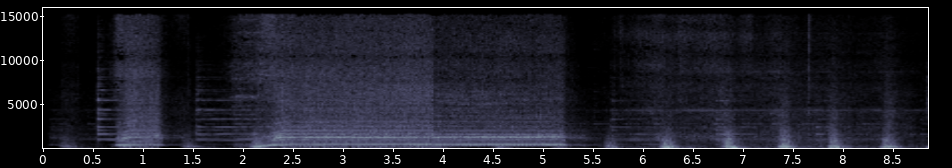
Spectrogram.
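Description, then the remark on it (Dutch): A steam locomotive lets out a short whistle toot, then a long sustained whistle over heavy steam hiss, followed by a run of rhythmic chuffing puffs as it pulls away, loud. “Vandaag is het landschap er rustig en stil, maar doorheen het gechilp van de vogeltjes, de zuchten van de wind en het ruisen van de rivier hoor je nog de echo van de trein die in vroegere jaren doorheen het landschap denderde.”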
